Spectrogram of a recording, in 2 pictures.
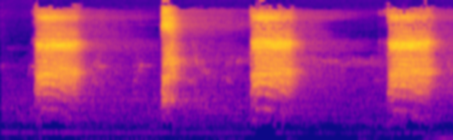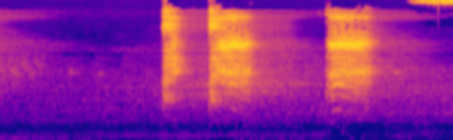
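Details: Squirrel chirping in nature: seven harsh, raspy bursts, each about half a second long, come at irregular gaps over eleven seconds against a quiet background.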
